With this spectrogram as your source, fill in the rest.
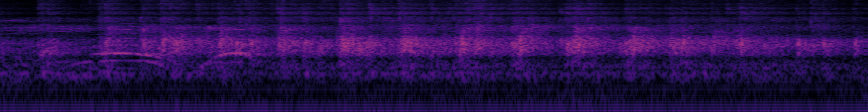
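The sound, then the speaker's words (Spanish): An audience applauds steadily for several seconds, a dense wash of overlapping hand claps with a few brief higher-pitched cheers near the start. “Así que espero que ahora todos con ese aplauso digan, yo quiero ser esa persona que tiene ese tipo de fe.”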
